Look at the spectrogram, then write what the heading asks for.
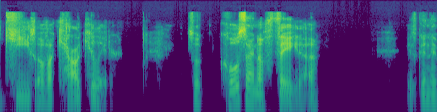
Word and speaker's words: cos: the first three letters so I'm going to call this COS of theta but we're still going to pronounce it as cosine again I'm just going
